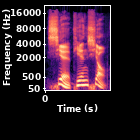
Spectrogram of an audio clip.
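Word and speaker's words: Xie Tianxiao (谢天笑): Puoi ripetere fuori che io la pronuncia cinese, il nome di questo artista che abbiamo appena ascoltato? – Lui Xie Tianxiao. – Ok, perfetto.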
